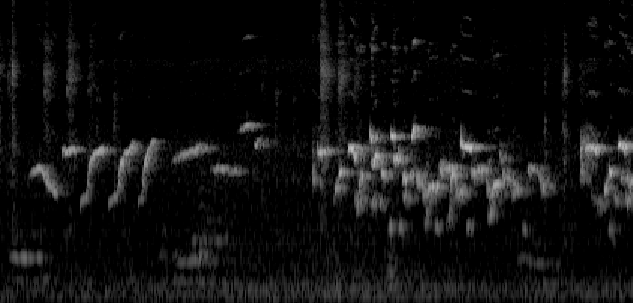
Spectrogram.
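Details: White-rumped shama, described as a fighter, singing varied whistled phrases of short rising and falling notes, rapid and loosely repeated, with a pause near the middle before a denser burst of overlapping notes.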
